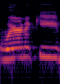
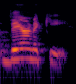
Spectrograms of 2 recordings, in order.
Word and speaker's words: Wernicke: it's a written test if you want to pronounce it where nicky varnicky that's fine where nick okay the german pronunciation is uh vernicki okay so wernicke's area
